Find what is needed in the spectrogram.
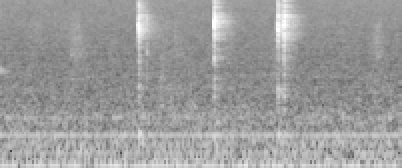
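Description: Near silence with three faint, short clicks about a second apart, from the computer as image files are selected and opened.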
